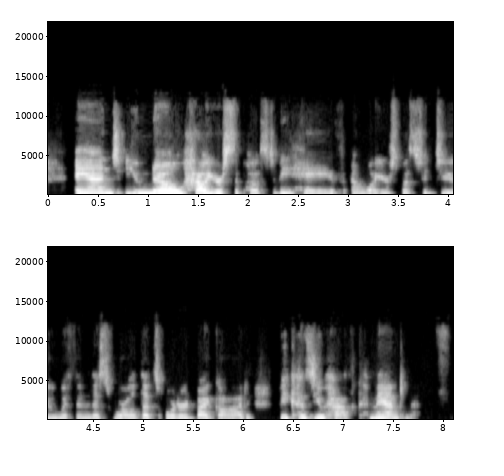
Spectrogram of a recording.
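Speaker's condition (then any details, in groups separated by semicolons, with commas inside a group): No condition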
